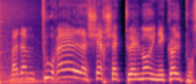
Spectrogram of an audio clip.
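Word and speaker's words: Tuchel: s'appelle qui s'appelle comme comm comme comme elle tourelle tourelle tourelle bonne réponse de Jean ben bravo et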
